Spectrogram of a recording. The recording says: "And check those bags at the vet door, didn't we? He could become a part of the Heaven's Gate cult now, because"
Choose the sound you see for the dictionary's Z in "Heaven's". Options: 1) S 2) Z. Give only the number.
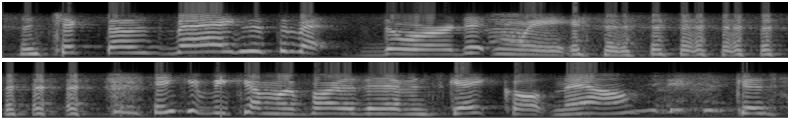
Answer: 2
